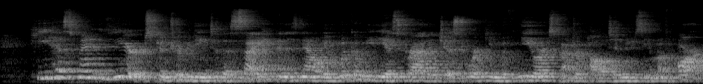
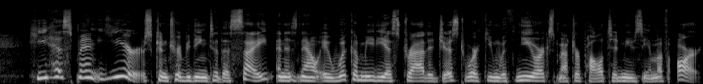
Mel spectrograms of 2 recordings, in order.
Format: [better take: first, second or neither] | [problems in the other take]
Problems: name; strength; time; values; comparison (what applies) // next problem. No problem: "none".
second | off-mic speech; far // room echo; noticeable; dies away in 1 s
